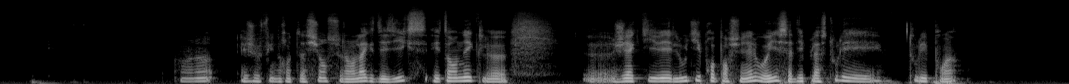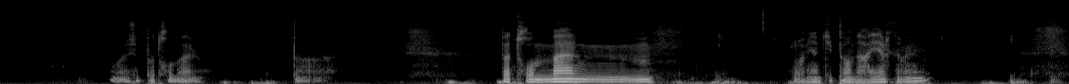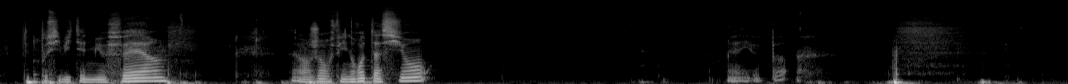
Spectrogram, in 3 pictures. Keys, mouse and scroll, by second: 0.7 shift+click, 2.5-8.0 drag, 8.4-9.4 middle drag, 9.4 Tab, 9.7-11.4 middle drag, 11.5-13.5 middle drag, 13.9-15.2 middle drag, 15.2 Tab, 16.5-17.8 drag, 16.9 middle click, 18.0 ctrl+z, 20.9 ctrl+click, 21.7 KP_3, 22.6 shift+click, 24.9 r, 26.2-27.5 scroll down 2, 27.7 click, 28.0 click, 28.1-31.1 middle drag, 31.2 Tab, 31.5-32.0 drag.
